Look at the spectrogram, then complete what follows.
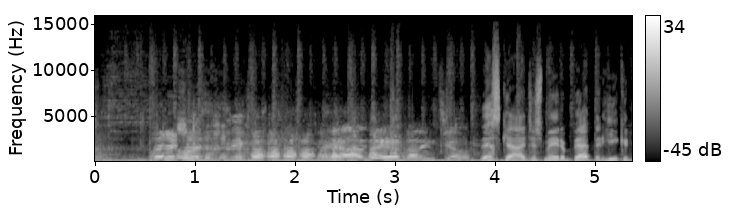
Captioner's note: men speaking in foreign language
